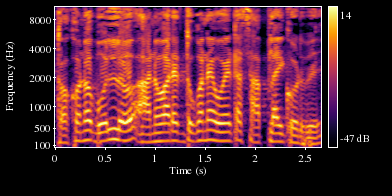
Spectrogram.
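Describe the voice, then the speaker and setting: Here a woman puts on a cartoonish character voice. She speaks at a moderate pace with fairly even intonation. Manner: crude, swearing.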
